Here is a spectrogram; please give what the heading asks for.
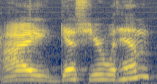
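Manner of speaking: drawn-out doubtful question to the newcomer; NPC sizing them up. Acted. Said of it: "He's like".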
